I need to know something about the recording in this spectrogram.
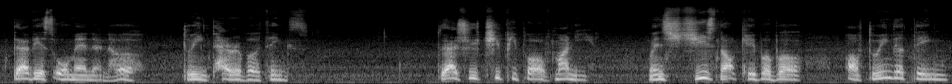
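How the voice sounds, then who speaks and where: A woman with a hoarse voice, giving a rambling, halting monologue as a tarot reader. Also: on the high side, darkish tone, slight background noise, low-quality recording. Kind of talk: casual tarot video monologue.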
